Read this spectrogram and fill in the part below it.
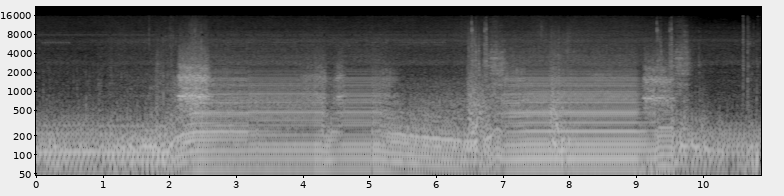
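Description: A heavy truck engine drones as the truck drives along a road.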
